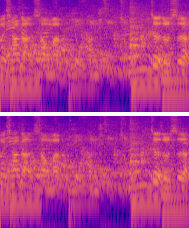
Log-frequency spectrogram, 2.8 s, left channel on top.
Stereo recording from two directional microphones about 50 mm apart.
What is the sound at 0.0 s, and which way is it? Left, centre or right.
Speech, right.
